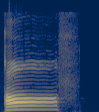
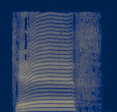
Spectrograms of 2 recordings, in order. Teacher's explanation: Le qaf est une lettre emphatique. La lettre kef, aussi de l'élévation du fond de la langue vers le palais, mais légèrement en dessous du qaf, du point du qaf.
